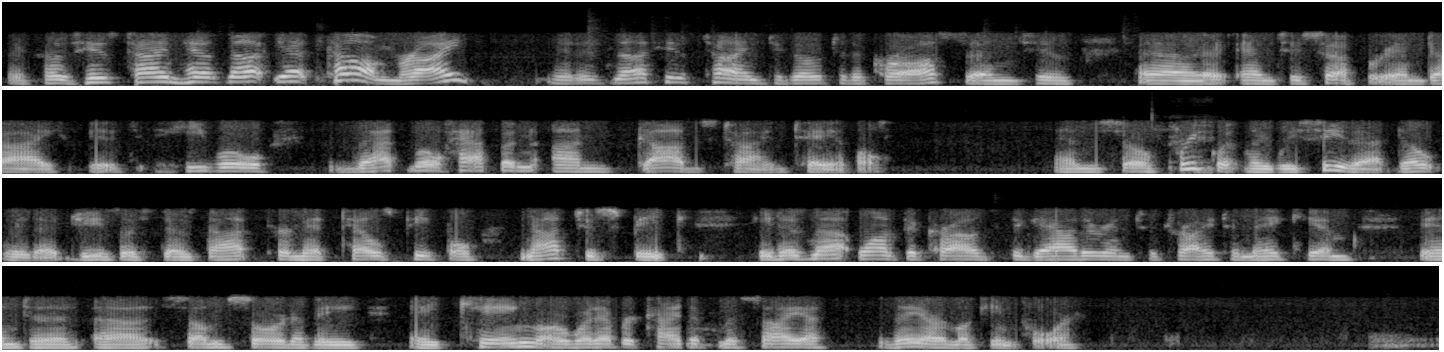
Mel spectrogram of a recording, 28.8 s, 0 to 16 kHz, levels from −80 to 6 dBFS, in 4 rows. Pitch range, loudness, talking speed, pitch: 115-150 Hz, -19 LUFS, 175 wpm, 130 Hz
